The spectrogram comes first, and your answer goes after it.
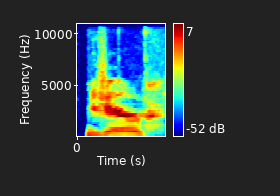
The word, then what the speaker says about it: Niger: here just dominated the same as libya um niger yes that's how you pronounce it it's not the war it's not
